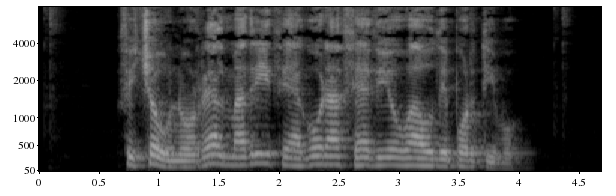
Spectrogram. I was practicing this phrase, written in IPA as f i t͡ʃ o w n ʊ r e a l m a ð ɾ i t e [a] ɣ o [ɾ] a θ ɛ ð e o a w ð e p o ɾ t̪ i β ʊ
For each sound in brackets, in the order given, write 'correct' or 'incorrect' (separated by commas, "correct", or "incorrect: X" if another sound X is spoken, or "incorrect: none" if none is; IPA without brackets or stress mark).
correct, correct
